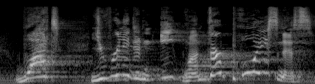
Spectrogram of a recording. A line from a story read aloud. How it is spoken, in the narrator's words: Lindsay exclaimed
